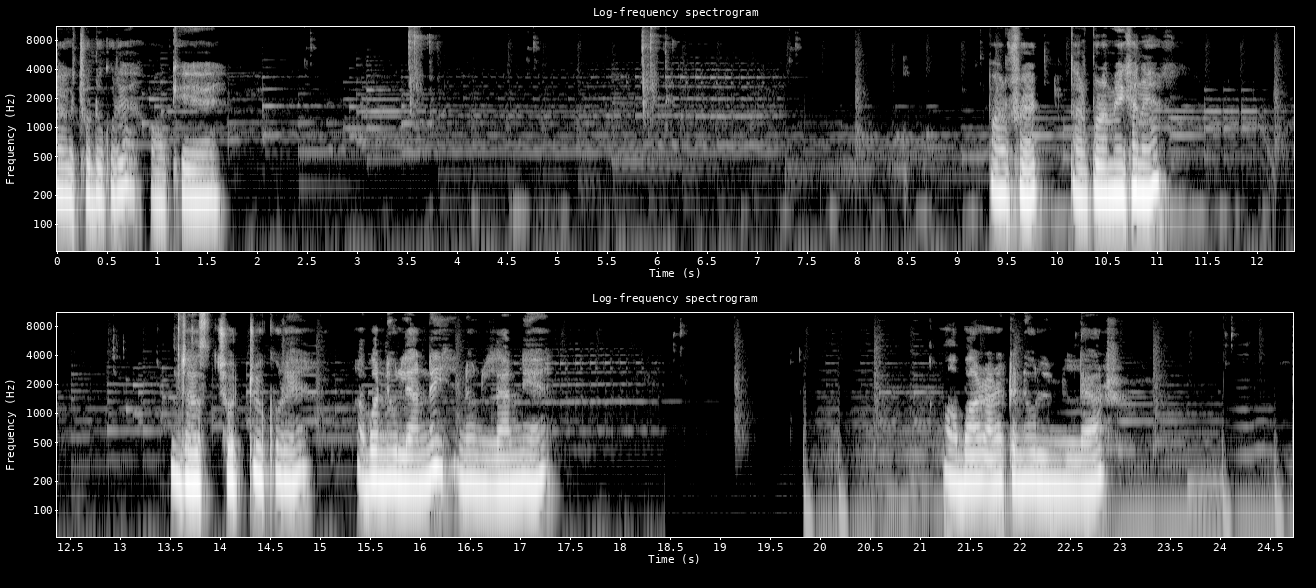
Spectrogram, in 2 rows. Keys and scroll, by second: 3.5 ctrl+z, 5.8 ctrl+z, 13.5 [.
